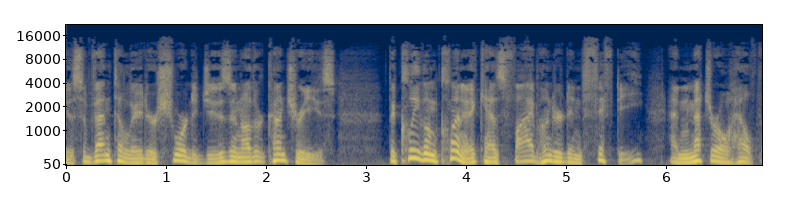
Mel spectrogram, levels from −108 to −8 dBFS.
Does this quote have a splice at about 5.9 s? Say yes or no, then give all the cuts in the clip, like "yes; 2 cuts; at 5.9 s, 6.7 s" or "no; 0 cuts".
yes; 1 cut; at 5.9 s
